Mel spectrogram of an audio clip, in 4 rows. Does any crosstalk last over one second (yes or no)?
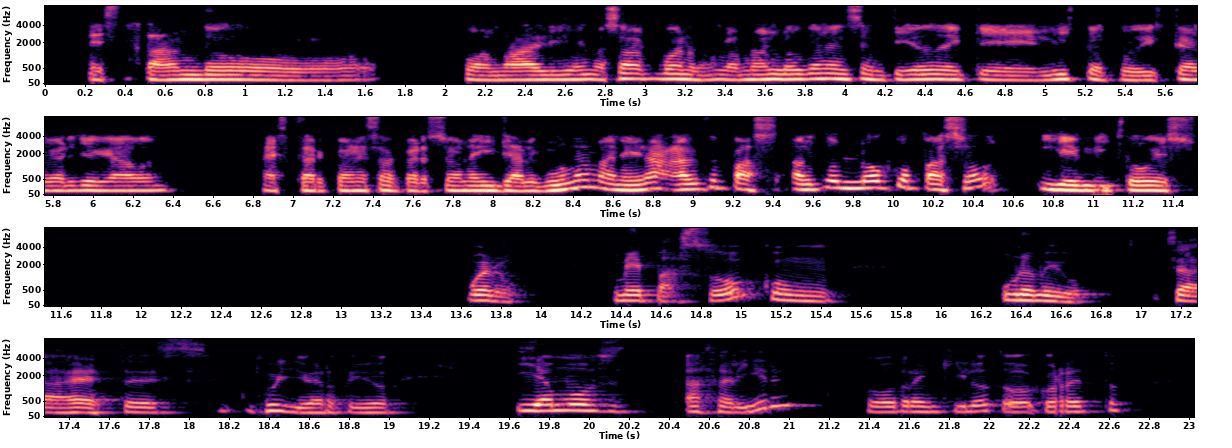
no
